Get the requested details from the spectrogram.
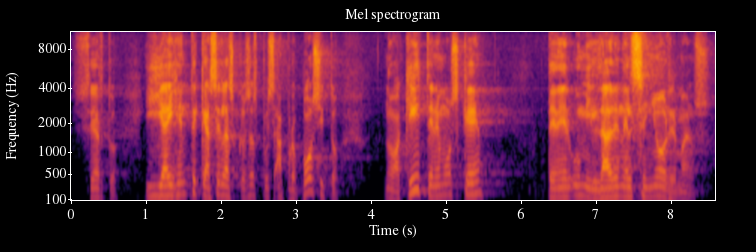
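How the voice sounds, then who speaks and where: Bright-voiced preaching man, echoey church. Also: on the high side, lively intonation, a little slow. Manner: preachy, emphatic, frequent "amén, hermanos". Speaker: pastor. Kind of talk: Sunday school sermon.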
